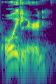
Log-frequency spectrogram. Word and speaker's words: Euler: gonna learn our number e is named after Euler it's pronounced lower than E but it still pronounced Euler number E is a number two point seven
